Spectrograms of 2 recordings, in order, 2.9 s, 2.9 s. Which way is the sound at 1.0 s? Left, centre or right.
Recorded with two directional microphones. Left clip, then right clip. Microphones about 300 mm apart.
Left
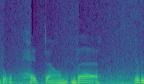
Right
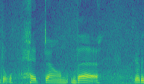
Centre.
